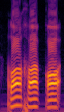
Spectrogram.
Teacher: kalau ko juga syiddah, tertahan. Dia pun termasuk qalqalah.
